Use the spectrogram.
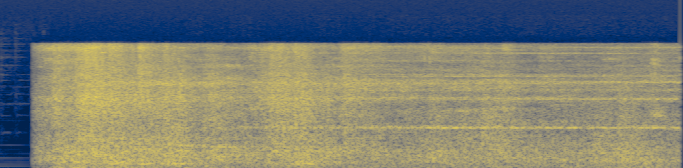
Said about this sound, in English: getting on the train.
